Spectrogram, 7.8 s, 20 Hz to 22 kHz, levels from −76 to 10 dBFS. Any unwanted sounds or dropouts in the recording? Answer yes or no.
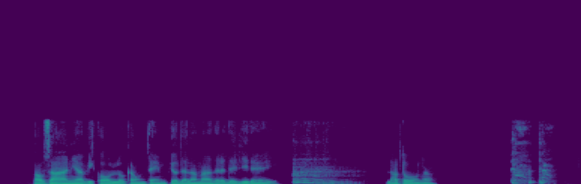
yes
